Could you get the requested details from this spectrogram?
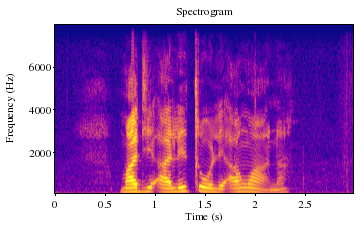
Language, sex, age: Tswana, male, 20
